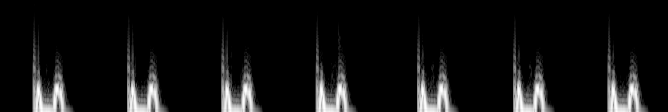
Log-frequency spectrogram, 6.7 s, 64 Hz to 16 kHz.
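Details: Clean, evenly spaced lub-dub heartbeats at about 62 per minute in silence, a steady slow resting rhythm; normal heartbeat.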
